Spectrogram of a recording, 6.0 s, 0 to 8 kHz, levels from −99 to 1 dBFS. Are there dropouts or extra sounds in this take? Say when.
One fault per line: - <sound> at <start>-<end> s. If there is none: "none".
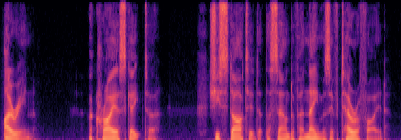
none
